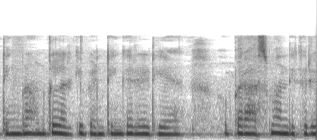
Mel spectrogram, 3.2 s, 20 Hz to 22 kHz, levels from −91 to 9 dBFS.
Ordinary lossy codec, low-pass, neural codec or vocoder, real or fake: none; none; none; real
